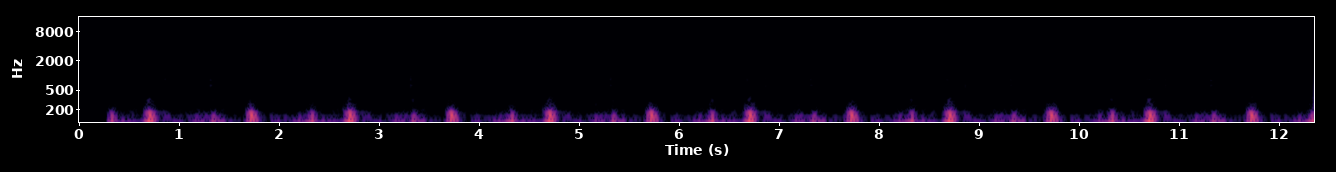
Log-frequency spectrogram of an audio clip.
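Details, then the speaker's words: Weakened first heart sound at the apex in a patient with extensive myocardial infarction: regular, slow heart sounds with a soft first sound. "прослушайте ослабление первого тона на верхушке сердца у больного с обширным инфарктом миокарда"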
